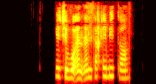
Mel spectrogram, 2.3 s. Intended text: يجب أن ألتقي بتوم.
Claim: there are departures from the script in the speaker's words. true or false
false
